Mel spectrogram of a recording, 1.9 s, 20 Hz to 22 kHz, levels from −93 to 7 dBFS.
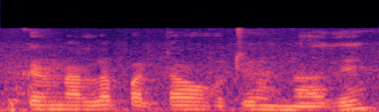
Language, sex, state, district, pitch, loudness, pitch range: Telugu, male, Telangana, Mahabubabad, 135 Hz, -17 LUFS, 125-135 Hz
